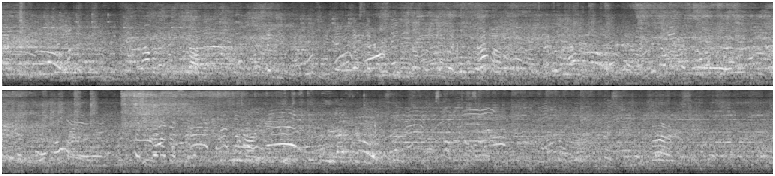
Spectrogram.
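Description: A crowd of men, women and children chatters and calls out outdoors.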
